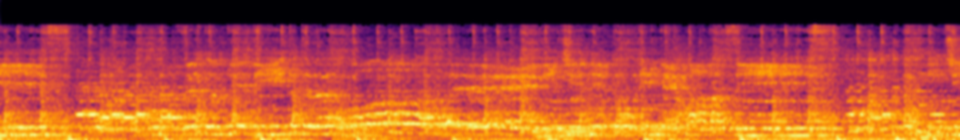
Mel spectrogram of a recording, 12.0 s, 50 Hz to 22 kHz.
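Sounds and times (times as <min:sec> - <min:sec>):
song with singing and beat: 0:00.0 - 0:12.0.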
